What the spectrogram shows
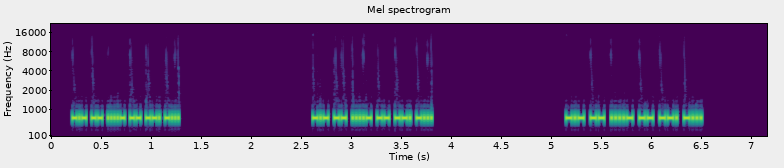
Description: Morse code, heard as a keyed tone, about 60 wpm, 700 Hz. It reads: KM4MGB KM4MGB KM4MGB
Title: Speed Racing - USA 2x3 Call Signs 50wpm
